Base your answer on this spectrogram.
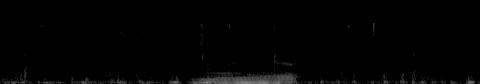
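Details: Nelore, Anelorada and industrial-cross heifers from a group of 32 in the Taubaté region of São Paulo, Brazil; one deep, rich moo holds steady for about a second amid scattered hoof clatter and a background hum.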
